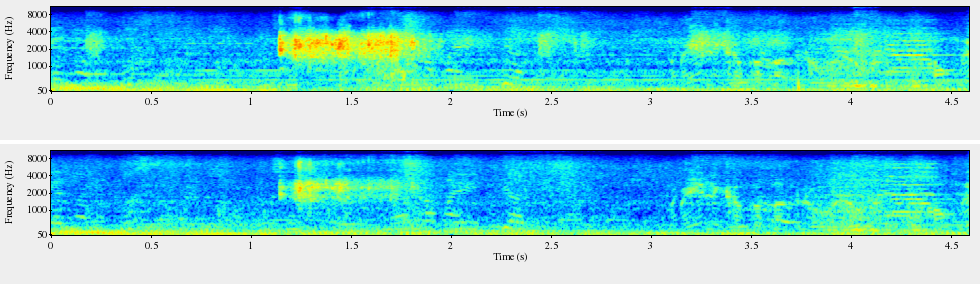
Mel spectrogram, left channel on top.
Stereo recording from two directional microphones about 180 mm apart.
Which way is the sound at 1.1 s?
50° left (ahead or behind).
